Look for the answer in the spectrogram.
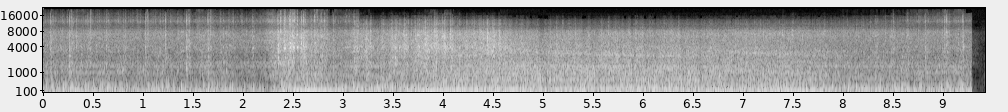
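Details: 1972 Ford pickup with 360 V8 after fuel pump replacement: deep, steady rumble after start-up, a brief throttle blip, then an even run with no stumbling; running normally, new pump not leaking.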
